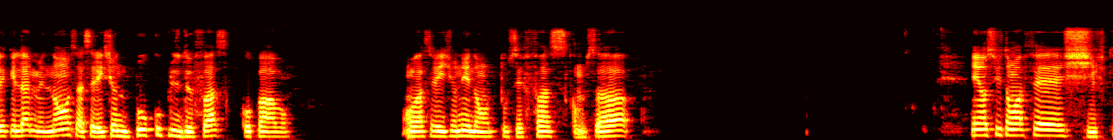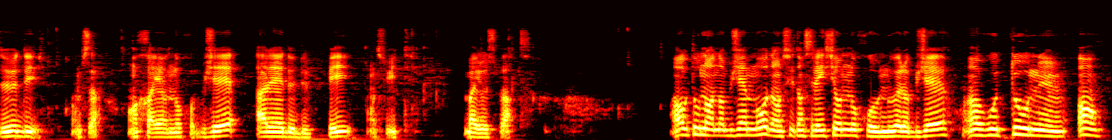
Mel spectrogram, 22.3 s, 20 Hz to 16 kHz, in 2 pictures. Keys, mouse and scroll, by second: 11.3 shift+d, 12.0-13.2 middle drag, 13.2-14.5 drag, 14.5 p, 15.8 scroll down 1, 16.0 middle click, 16.7 Tab, 17.3 right click, 17.8-18.9 middle drag, 18.9 right click, 19.4-21.1 middle drag, 21.1 Tab.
